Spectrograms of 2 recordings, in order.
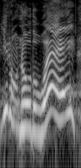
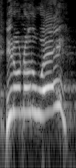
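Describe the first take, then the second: First: Louder, higher, declaring "You don't know the way"; emphatic proclamation. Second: Much higher, louder "You don't know the way", stretching "way"; rising proclamation. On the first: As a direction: proclaim it to reassure Thomas. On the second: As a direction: lift the repeat higher than the first. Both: Acted. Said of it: "Jesus eliminates all of his fears by saying".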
